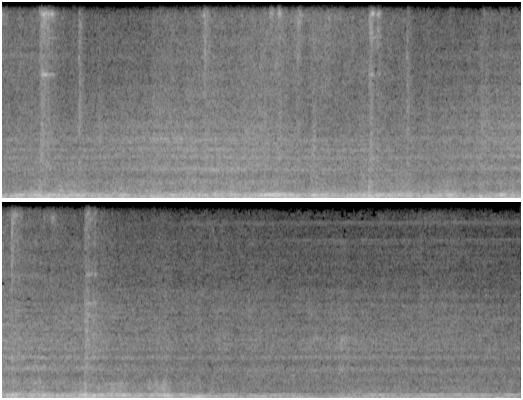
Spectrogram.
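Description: Express passenger train's coaches rolling past at low speed: a steady low rumble and hum with scattered wheel clicks. The sound fades after the last coach goes by, about six or seven seconds in, as the train draws away.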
